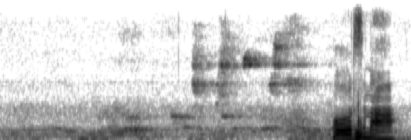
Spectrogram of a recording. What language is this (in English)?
Punjabi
